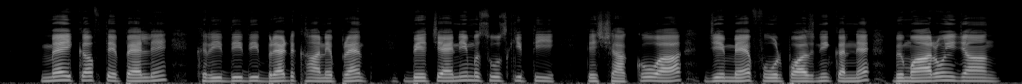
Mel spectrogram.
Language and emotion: Dogri, fearful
